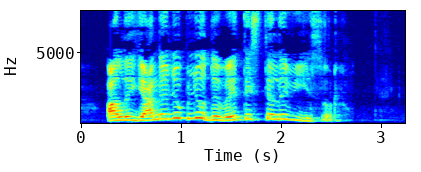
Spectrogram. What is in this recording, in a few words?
dialogue, Ukrainian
